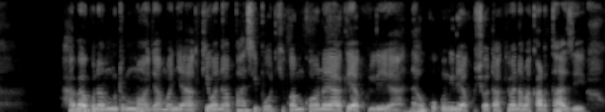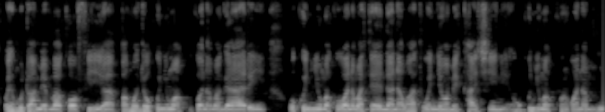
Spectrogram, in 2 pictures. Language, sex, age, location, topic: Swahili, male, 25-35, Wajir, government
